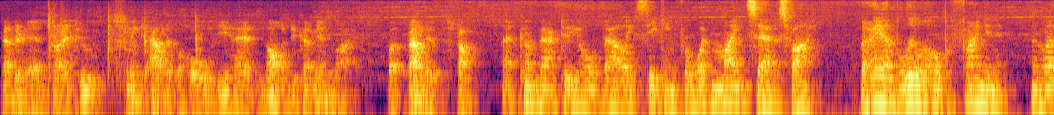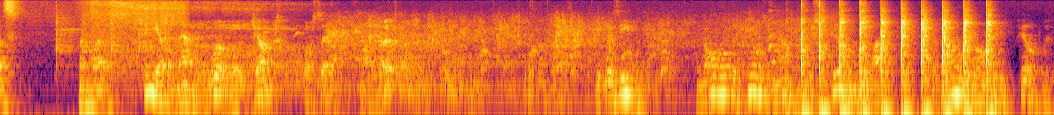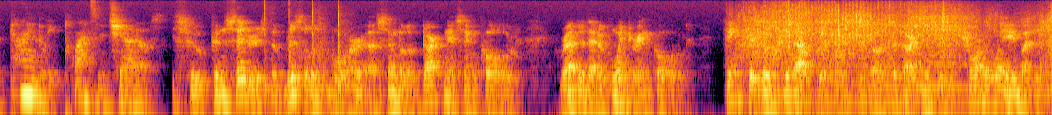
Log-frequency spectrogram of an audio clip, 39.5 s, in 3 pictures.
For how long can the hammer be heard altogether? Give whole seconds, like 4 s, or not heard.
7 s.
